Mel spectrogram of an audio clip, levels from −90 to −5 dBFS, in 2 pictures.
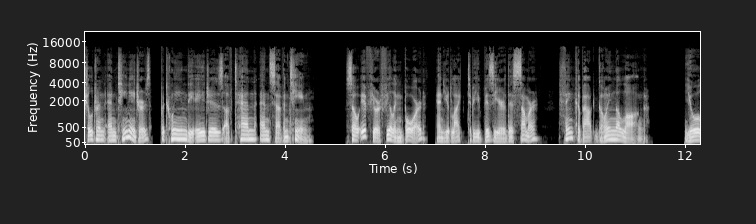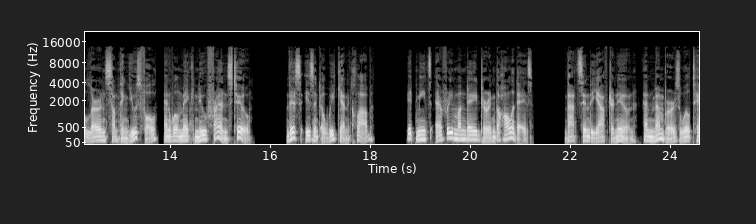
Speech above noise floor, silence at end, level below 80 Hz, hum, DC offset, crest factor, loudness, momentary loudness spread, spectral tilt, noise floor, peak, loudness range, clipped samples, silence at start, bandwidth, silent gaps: over 72 dB; 0 s; -40 dBFS; none; under 0.1%; 16 dB; -19 LUFS; 6 LU; -5.5 dB/octave; under -90 dBFS; -2 dBFS; 2 LU; under 0.1%; 0 s; 13.5 kHz; 1.35-1.49 s, 4.58-5.18 s, 6.85-6.98 s, 11.35-11.96 s, 13.77-13.85 s, 15.69-16.30 s, 18.10-18.71 s, 21.27-21.87 s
